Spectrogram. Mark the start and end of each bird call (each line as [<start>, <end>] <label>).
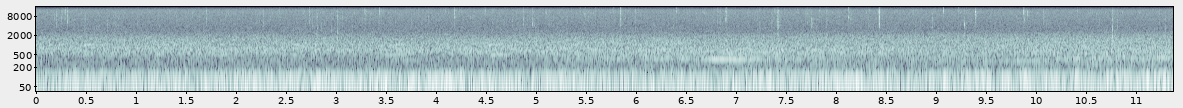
[0.00, 1.31] Canada Goose (Branta canadensis)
